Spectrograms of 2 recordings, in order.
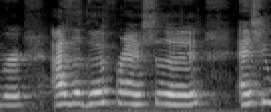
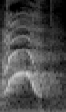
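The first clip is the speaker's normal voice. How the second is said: sudden high yelp of pain; retold fall scream, loud and high; reenacted pained scream; 7 dB louder than usual. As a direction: shriek like you just hit the floor. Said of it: "y'all ever fall and be like".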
